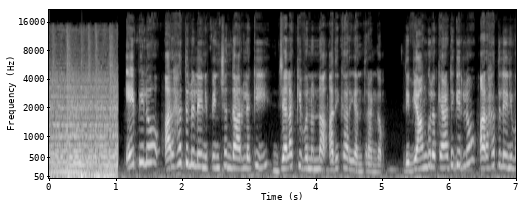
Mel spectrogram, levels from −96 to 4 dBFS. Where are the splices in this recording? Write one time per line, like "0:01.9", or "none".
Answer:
0:01.0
